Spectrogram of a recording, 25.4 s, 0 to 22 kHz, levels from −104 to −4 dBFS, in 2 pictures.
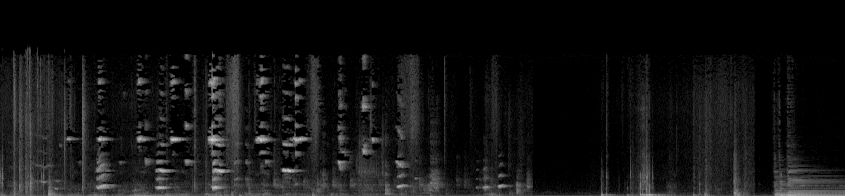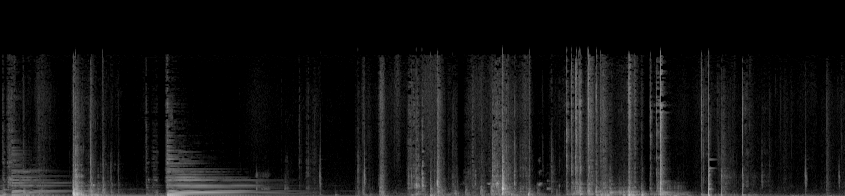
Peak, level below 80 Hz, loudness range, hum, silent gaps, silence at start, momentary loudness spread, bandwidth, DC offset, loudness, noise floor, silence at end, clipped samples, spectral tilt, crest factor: -16 dBFS; -70 dBFS; 22 LU; none; none; 0 s; 25 LU; 16 kHz; under 0.1%; -40 LUFS; -86 dBFS; 0.25 s; under 0.1%; -2 dB/octave; 30 dB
